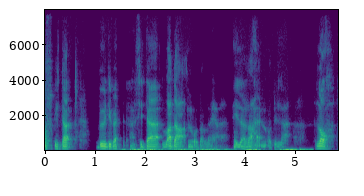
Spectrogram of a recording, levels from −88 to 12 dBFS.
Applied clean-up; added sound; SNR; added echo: neural mask model Resemble Enhance denoiser.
